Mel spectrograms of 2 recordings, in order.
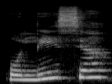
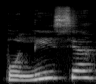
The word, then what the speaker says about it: Polícia: Polícia, the same EE, Polícia Federal.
